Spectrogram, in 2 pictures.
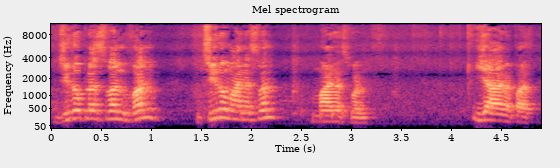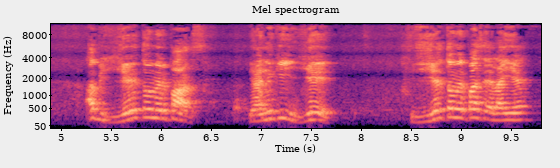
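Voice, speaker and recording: A man with a high voice lectures on math, walking through each step and answering his own questions. He sounds set back from the mic. The room around him is echoey. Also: distant mic. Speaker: math teacher.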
